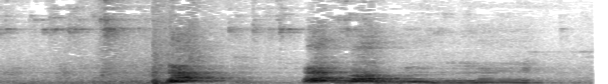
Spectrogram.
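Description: A German Shepherd gives a sharp bark, then a longer, wavering bark that trails off.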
